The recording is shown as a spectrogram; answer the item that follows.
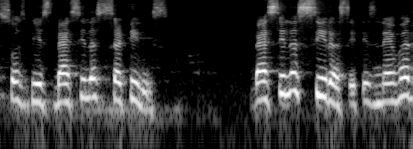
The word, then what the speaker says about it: Bacillus subtilis: Even though it is subtilis, B is silent, so this Bacillus subtilis. Bacillus cereus, it is never read as cereus. It is cereus, so Bacillus cereus, Bacillus subtilis, Bacillus clausii, and Bacillus halodenitrificans.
